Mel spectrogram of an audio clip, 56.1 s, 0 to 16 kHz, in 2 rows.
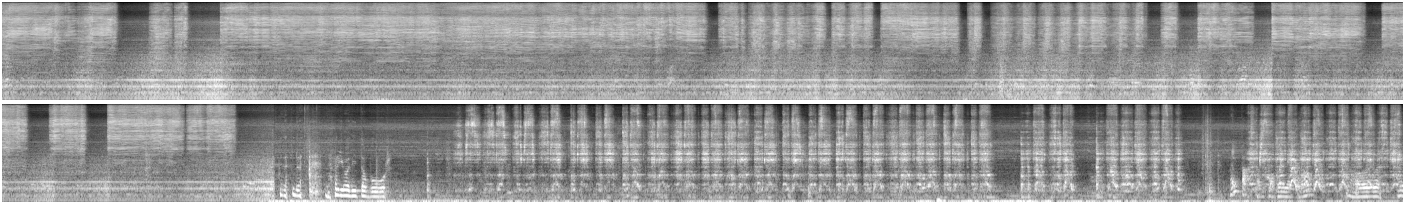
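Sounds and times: bench sander motor humming: 0.0 - 56.0
hiss of wood being sanded: 48.5 - 51.7, 52.9 - 56.0.

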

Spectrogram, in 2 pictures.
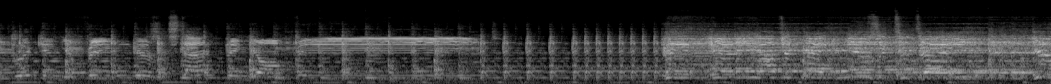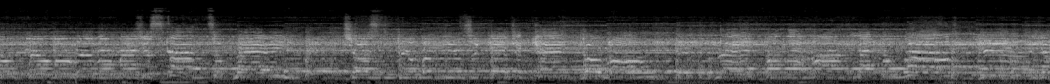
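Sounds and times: person singing: 0.0 - 5.0, 6.6 - 21.0
backing music with steady beat: 0.0 - 21.0.

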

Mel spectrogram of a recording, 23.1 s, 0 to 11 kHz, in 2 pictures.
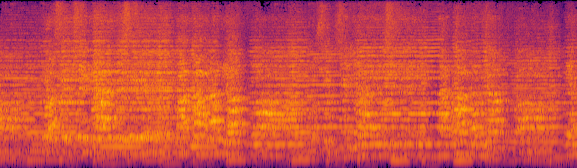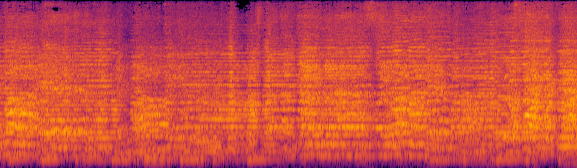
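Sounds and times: group singing a hymn: 0.0 - 23.0.

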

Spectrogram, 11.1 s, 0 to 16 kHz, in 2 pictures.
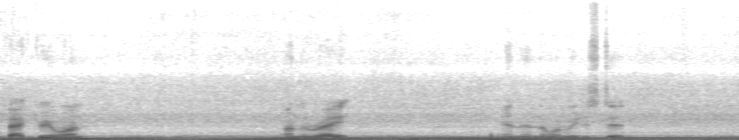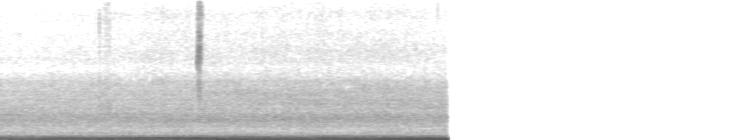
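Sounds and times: machine humming: 0.0 - 8.9.

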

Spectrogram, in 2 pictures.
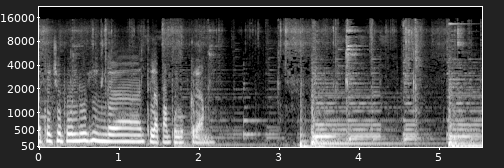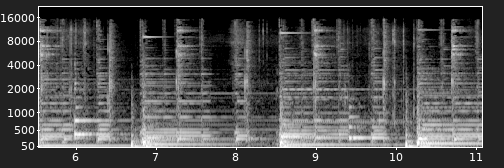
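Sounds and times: plucked melody: 0.0 - 11.0.

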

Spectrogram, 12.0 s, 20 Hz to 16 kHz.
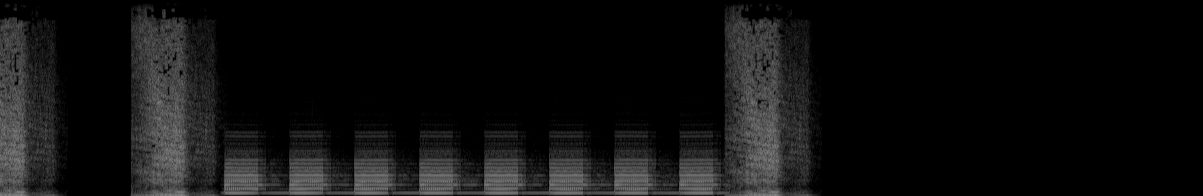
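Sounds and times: electronic alarm beeps: 2.2 - 8.1.

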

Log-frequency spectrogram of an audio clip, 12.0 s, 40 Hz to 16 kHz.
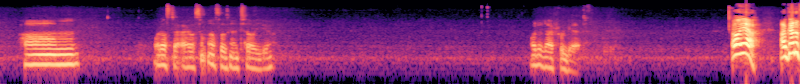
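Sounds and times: faint high clicks: 7.2 - 7.5.

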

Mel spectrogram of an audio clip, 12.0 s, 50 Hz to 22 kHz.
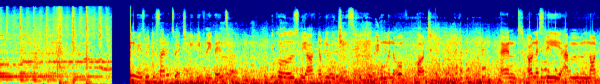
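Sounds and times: woman talking: 2.6 - 8.8, 9.6 - 12.0
loud low rumble: 2.6 - 12.0.

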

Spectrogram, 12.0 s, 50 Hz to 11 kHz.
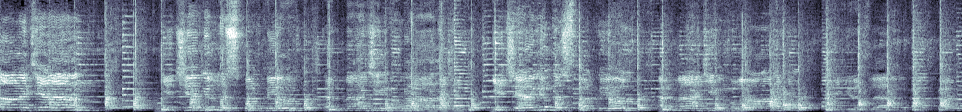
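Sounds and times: frame drums struck in rhythm: 0.0 - 12.0
man singing: 0.0 - 12.0
plucked lute notes: 0.3 - 12.0.

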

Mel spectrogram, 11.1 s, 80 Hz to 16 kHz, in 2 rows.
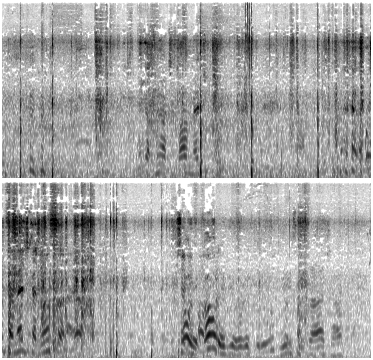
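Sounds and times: faint voices: 0.0 - 10.9
basketball knocking on hard surface: 2.9 - 3.9.

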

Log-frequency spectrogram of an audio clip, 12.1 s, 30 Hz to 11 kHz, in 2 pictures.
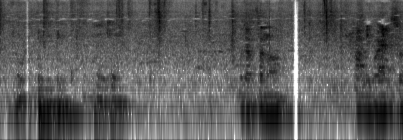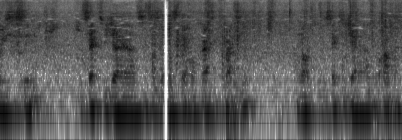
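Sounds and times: man speaking into a microphone: 5.2 - 12.0.

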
